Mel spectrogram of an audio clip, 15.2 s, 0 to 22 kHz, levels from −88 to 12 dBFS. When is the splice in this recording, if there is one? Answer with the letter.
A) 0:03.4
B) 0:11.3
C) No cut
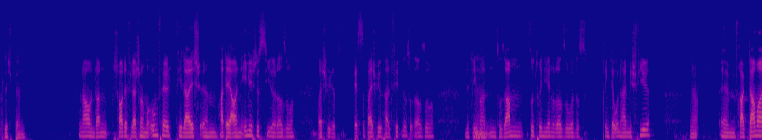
A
